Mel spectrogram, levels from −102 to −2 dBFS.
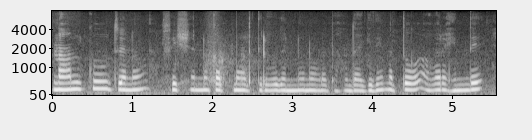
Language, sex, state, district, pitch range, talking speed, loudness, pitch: Kannada, female, Karnataka, Bangalore, 200-225 Hz, 110 wpm, -17 LUFS, 215 Hz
